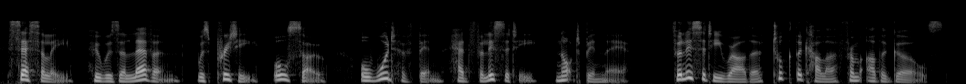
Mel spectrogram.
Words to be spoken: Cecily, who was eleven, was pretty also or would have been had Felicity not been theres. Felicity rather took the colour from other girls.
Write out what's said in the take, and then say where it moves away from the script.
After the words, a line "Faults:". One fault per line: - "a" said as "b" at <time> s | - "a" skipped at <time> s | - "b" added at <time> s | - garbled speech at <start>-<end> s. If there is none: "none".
Cecily, who was eleven, was pretty also or would have been had Felicity not been there. Felicity rather took the colour from other girls.
Faults:
- "theres" said as "there" at 6.1 s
